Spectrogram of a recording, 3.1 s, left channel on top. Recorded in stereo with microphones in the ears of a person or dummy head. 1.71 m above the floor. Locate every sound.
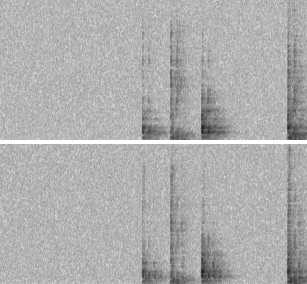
1.4 s knocking: 5° right (ahead or behind), 9 m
